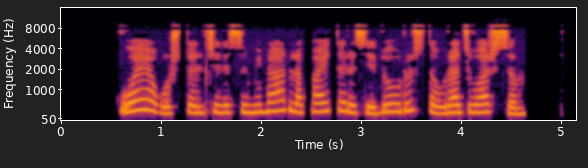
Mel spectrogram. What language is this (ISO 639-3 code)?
pus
